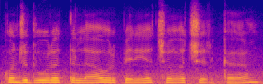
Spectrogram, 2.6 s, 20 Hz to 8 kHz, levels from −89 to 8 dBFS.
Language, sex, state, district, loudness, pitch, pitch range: Tamil, female, Tamil Nadu, Chennai, -14 LUFS, 190 Hz, 175-205 Hz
